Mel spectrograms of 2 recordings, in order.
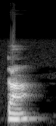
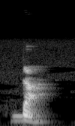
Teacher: Ta es un sonido más cortado, por eso se llama sorda, y da, la D, por ejemplo, la palabra diente, es un sonido no tan cortado, por ende se llama sonoro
